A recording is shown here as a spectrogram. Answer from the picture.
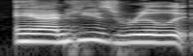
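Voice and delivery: usual speaking voice

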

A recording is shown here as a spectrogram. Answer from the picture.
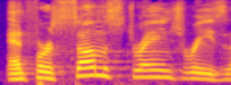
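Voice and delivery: ordinary talk

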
